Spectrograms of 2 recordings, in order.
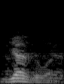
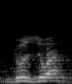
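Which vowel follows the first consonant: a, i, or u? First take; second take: a; u. First: The first syllable has the vowel a. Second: The first syllable has the vowel u. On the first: "بالفتح" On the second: "وبالضم"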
